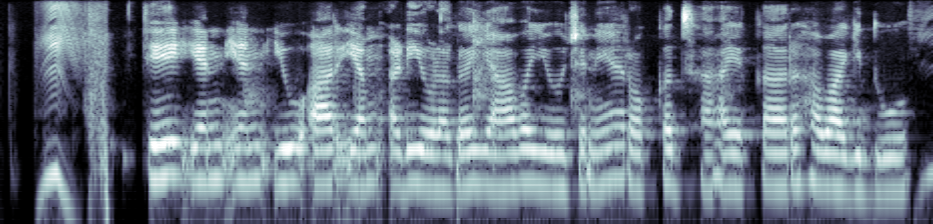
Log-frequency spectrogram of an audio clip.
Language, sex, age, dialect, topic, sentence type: Kannada, female, 25-30, Dharwad Kannada, banking, statement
